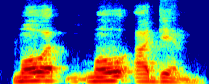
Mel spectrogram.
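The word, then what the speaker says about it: מועדים: Second one is Moed, or third one is Moedim. Should have said Shalishi. The Shalishi? Moadim.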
